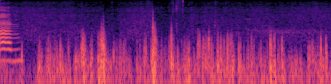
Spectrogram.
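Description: Wind buffeting the microphone: a loud, uneven low rumble with frequent irregular gusty bumps, after a brief spoken "um" at the very start.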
